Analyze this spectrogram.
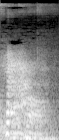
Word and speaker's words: cap: a hat especially no that's a that's with vibration this is C with no vibration good question okay has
